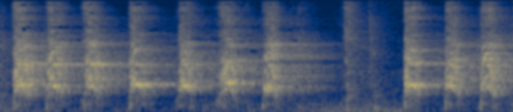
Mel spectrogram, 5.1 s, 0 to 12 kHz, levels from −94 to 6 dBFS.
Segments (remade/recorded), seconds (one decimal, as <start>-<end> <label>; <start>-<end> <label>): 0.0-5.1 recorded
